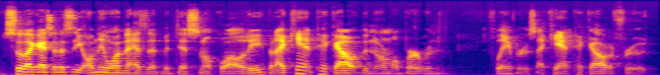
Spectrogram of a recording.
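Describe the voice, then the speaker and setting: A man's voice: lowish voice, fast talker, sharp tone. Easygoing man telling a tasting story. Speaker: podcast co-host. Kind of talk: casual chat while tasting whiskey.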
